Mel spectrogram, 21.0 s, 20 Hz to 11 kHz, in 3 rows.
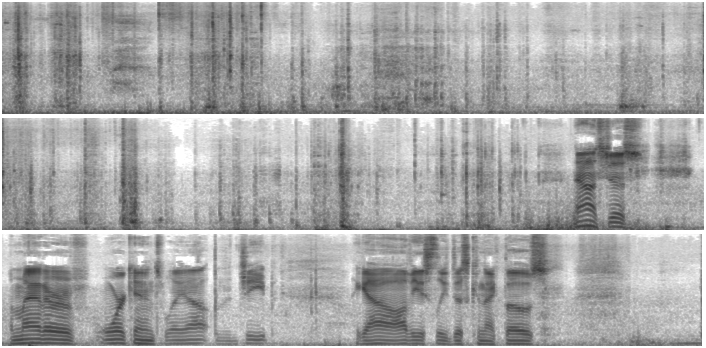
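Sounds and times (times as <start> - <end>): plastic parts clicking and knocking: 0.0 - 12.5.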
